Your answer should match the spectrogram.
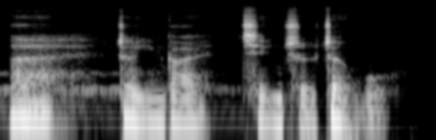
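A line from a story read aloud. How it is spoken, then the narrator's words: Soft sigh. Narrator (Chinese): 吕彻轻叹一声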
